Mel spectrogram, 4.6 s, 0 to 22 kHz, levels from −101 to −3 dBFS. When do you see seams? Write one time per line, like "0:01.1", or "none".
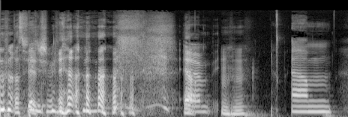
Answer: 0:02.9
